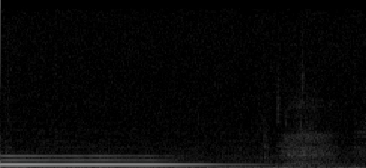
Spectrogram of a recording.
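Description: B-flat clarinet holding a single soft, nearly pure note that fades away about three-quarters of the way through, leaving a brief quiet pause.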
